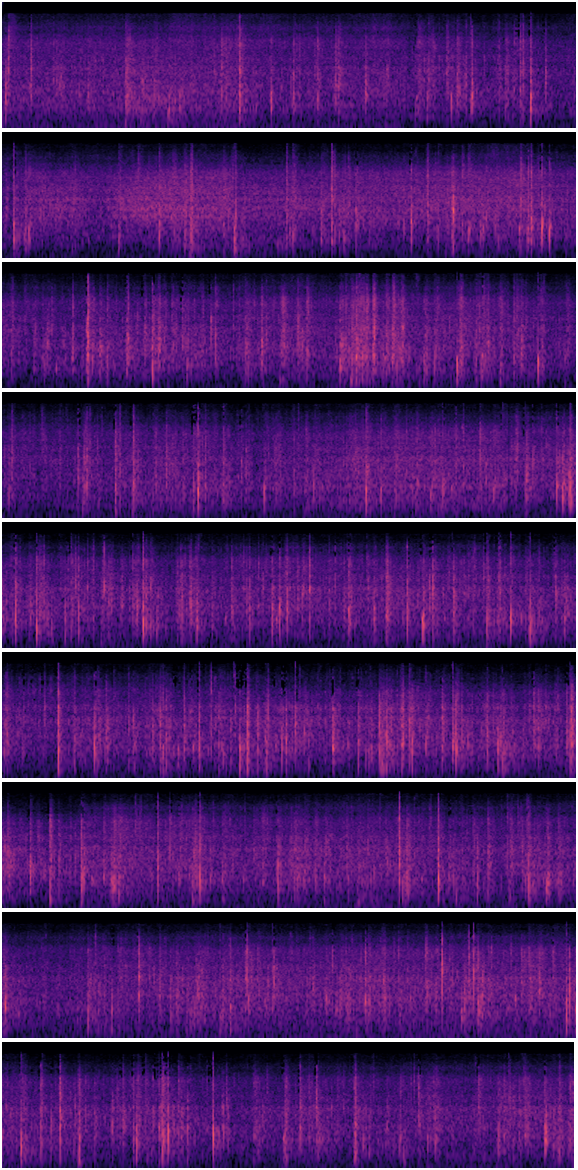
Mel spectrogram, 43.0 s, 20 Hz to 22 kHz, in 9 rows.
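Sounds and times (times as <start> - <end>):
building fire crackling: 0.0 - 43.0
sharp pops and snaps: 0.0 - 43.0.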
